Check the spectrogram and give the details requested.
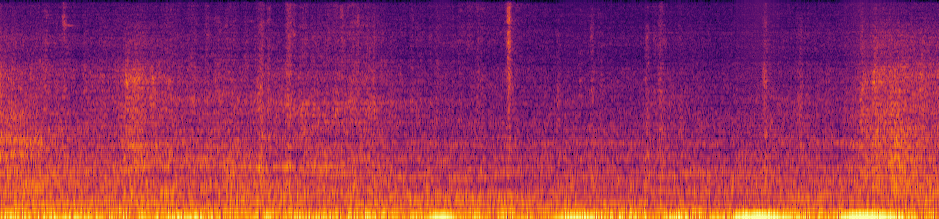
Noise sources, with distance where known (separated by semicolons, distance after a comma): background noise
